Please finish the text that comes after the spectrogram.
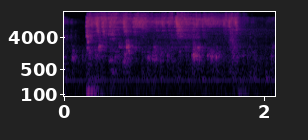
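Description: Water running from an RV spigot into a pot of chili, a short close trickle and splash with light drips, fairly quiet and heard alone.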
